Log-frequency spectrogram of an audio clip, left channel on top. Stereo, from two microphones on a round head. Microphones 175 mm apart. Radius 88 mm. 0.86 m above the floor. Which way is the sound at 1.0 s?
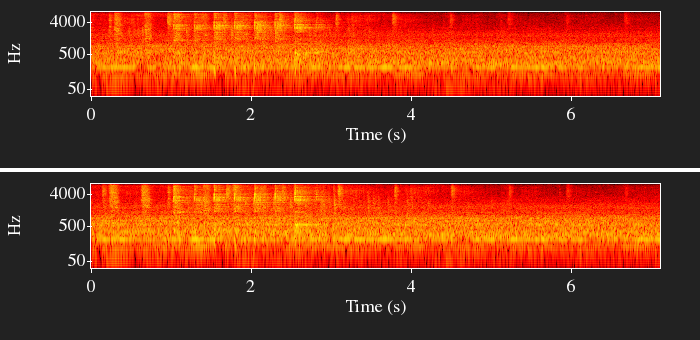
10° right (ahead or behind).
